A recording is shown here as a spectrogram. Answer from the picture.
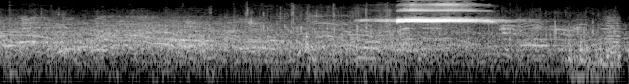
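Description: Stadium crowd noise with indistinct voices during a football play. About four seconds in, a referee's whistle blows shrill and steady for about a second, blowing the play dead after the tackle.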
